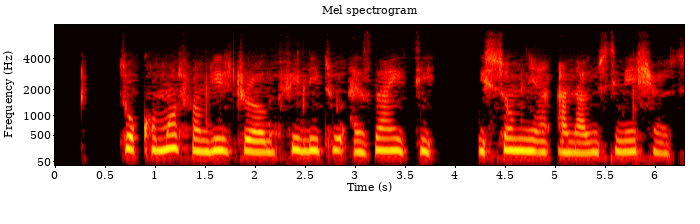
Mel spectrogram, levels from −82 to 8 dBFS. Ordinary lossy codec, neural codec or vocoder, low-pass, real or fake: none; none; 7.2 kHz; real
